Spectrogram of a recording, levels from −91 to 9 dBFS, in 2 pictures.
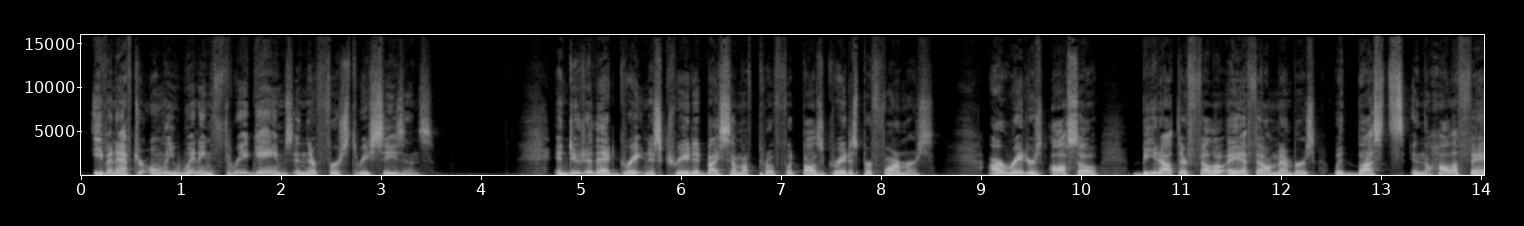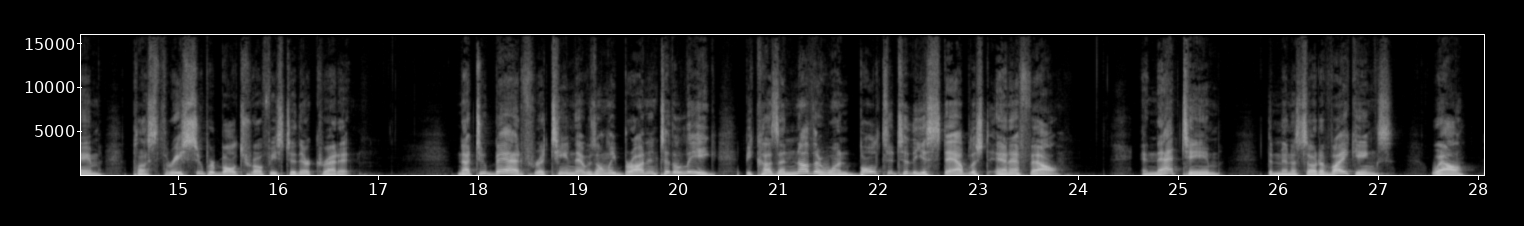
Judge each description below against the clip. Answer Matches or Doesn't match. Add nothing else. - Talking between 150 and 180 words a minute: Matches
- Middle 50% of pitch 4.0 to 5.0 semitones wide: Matches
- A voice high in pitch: Doesn't match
